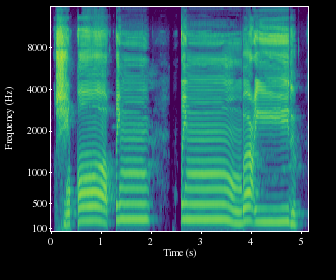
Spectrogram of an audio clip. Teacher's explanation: اور یہاں تنوین کا اقلاب کا قاعدہ ہے تو تنوین کو آپ پہلے میم سے ملائیں گے اور اخفار غنہ کے ساتھ پڑھیں گے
